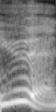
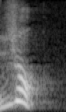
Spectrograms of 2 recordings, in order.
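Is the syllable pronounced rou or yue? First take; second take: yue; rou. First: The syllable is pronounced yue. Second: The syllable is pronounced rou. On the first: "念月你说算不算错？可能应该也不算" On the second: "我还是建议大家应该念肉"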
